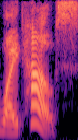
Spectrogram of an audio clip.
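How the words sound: The stress falls on the word 'house'.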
